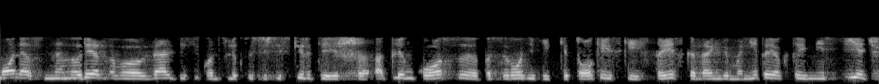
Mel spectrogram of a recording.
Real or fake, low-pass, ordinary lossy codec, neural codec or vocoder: real; 3.6 kHz; AAC, 16 kbps; none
